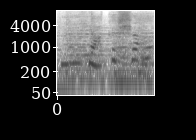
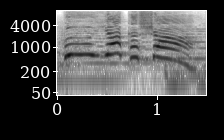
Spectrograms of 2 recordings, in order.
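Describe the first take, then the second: First: It is said in a faint whisper. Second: It is shouted loudly.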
